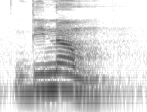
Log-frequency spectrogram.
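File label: Santali, female, every day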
